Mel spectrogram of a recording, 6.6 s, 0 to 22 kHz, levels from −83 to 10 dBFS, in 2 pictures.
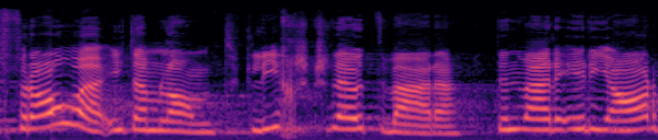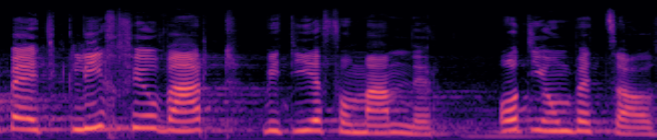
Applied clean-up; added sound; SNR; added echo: none; none; none; none.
